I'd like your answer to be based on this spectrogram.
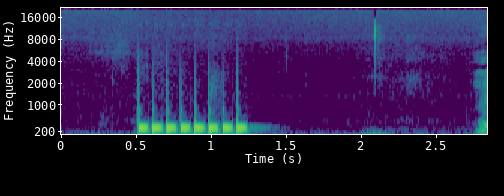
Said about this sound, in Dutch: En ik ben benieuwd of die telefoon is doorgegeven. Dus ik zou hem even gaan bellen en kijken of die wordt opgenomen.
